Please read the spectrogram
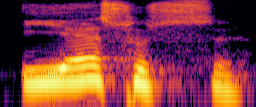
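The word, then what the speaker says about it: Ἰησοῦς: 정확한 방금 전에 말씀드렸던 헬라어 원어 발음은 이에수스 예수수입니다이 바람을 구약적인 히브리어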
